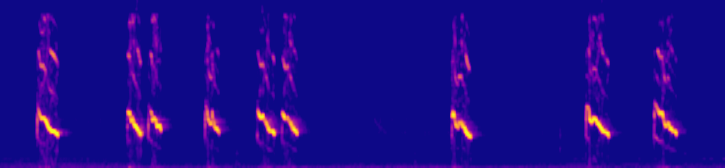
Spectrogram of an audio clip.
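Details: Oriental white-eye lure to coax a bird into singing with its beak wide open: about ten high, descending chirps, several in quick doubles, with a longer pause before the final few.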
